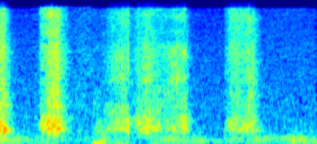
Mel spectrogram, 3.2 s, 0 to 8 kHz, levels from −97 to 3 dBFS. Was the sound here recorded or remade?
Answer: recorded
